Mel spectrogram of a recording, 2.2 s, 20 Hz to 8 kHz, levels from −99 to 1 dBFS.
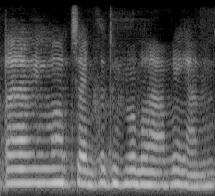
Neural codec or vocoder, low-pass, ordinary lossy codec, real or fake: codec, 24 kHz, 0.9 kbps, WavTokenizer, medium music audio release; 7.2 kHz; none; fake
